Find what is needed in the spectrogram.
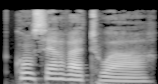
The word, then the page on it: conservatoire: francais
